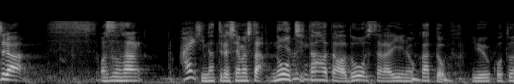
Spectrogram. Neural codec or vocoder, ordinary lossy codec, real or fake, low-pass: codec, 16 kHz, 4 kbps, FunCodec, trained on LibriTTS, 50 frames a second; none; fake; none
